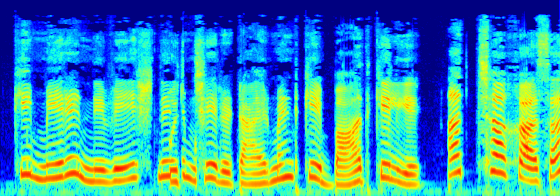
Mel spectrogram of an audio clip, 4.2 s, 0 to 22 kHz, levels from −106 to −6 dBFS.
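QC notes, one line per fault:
1.27–1.47 s, frames out of order: two neighbouring chunks of about 96 ms each got swapped, which fits runs of four frames apiece decoded in the wrong sequence. So that fifth of a second of speech plays back-half-first, giving a quick garbled flutter. Nothing's actually missing, so timing after it stays put.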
